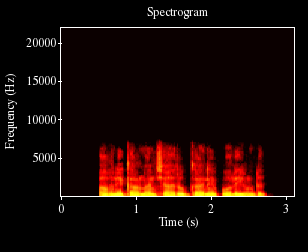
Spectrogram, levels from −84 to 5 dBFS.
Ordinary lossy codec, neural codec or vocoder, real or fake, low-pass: AAC, 48 kbps; none; real; 7.2 kHz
